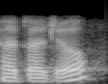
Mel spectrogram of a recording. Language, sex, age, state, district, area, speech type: Sindhi, male, 18-30, Maharashtra, Thane, urban, conversation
